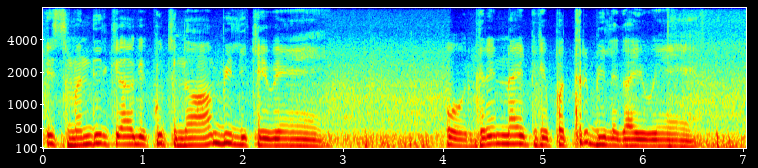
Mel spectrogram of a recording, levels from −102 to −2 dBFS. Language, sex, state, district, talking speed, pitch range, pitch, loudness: Hindi, male, Rajasthan, Bikaner, 155 wpm, 135-165 Hz, 150 Hz, -13 LUFS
